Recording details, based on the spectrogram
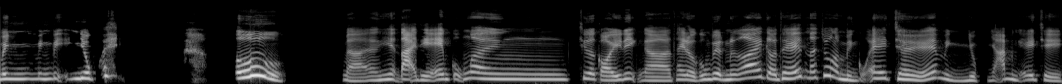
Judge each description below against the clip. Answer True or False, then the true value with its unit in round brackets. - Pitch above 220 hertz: True (235 Hz)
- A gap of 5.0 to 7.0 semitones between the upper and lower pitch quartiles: True (5.4 semitones)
